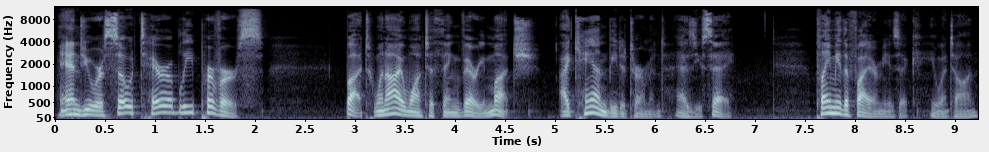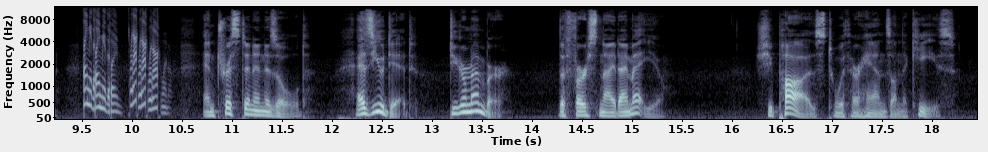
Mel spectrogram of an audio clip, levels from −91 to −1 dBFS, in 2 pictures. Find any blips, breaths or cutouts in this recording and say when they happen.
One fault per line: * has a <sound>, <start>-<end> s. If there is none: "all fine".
* has a chirp, 9.5-10.4 s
